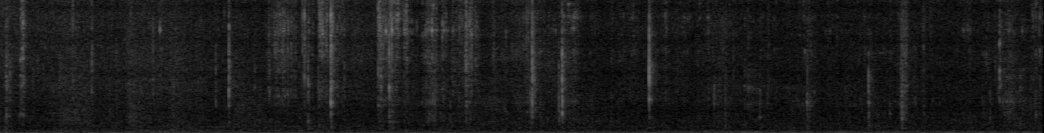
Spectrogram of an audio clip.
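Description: Near silence: faint, scattered small clicks and rustles of plastic RC-car parts being handled, over a low steady hum.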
